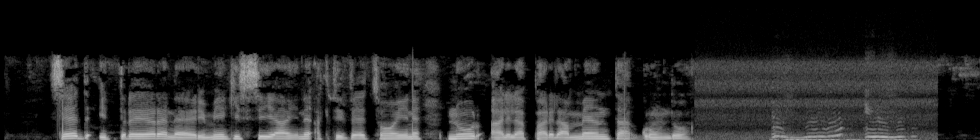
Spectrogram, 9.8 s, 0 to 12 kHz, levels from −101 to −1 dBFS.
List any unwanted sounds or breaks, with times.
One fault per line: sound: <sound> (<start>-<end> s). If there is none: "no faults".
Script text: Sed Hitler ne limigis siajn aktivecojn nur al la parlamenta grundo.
sound: laugh (7.7-9.2 s)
